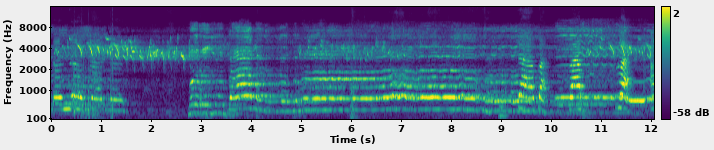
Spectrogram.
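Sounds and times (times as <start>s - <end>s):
person singing long notes: 2.8s - 12.0s.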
